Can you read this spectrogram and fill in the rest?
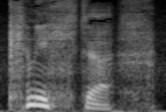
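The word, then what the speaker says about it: knight: knichte. You pronounce the K and the N, and you do the H on the GH, so the thing is pronounced knichte.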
